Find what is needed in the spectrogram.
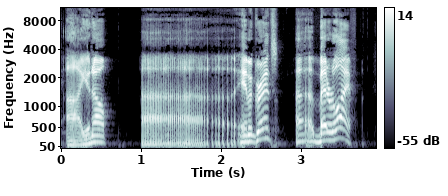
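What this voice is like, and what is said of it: Obama impression. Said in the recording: “that was a great impersonation. ... That was not bad.”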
